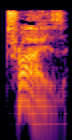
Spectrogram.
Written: tries

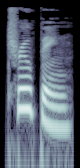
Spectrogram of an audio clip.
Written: trooping

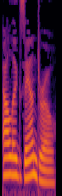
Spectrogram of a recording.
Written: alexandro

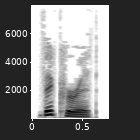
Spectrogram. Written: vicarate

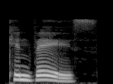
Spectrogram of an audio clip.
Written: conveys

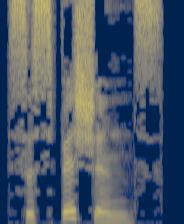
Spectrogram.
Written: suspicions

